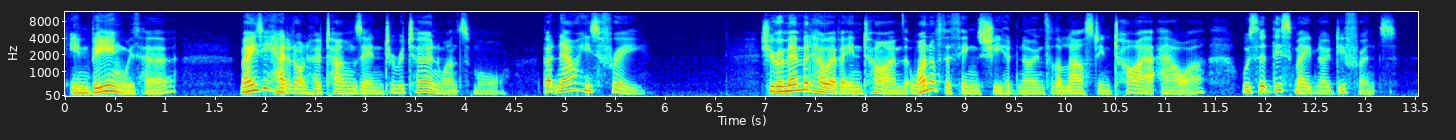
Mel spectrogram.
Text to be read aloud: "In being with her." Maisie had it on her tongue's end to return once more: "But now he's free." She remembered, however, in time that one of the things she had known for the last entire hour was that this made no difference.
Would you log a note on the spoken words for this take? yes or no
no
